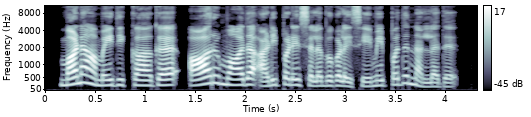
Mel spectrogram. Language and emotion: Tamil, neutral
